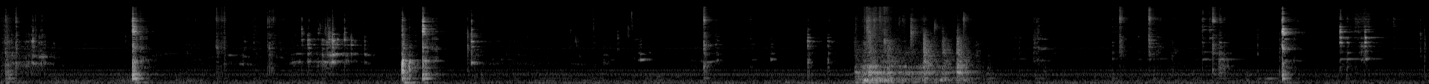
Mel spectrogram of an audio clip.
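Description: Soaked split peas being added to an aluminium pressure cooker: scattered clinks and knocks of the peas and a utensil against the metal pot, with a longer rattling pour a little past halfway. A faint steady hum sits underneath.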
